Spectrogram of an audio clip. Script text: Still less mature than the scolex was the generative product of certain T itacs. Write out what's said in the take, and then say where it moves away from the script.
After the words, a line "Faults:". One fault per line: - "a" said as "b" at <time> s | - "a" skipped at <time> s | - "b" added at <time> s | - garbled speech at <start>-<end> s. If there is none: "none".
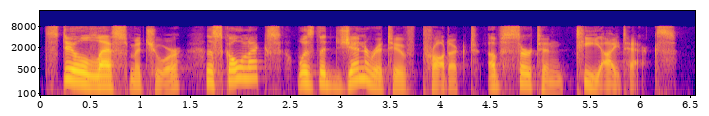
Still less mature the scolex was the generative product of certain T itacs.
Faults:
- "than" skipped at 1.4 s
